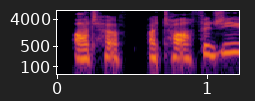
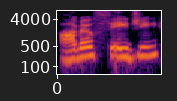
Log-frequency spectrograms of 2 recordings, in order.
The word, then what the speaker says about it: autophagy: it activates a process called autophagy or autoagi however you want to pronounce it, they're both correct.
